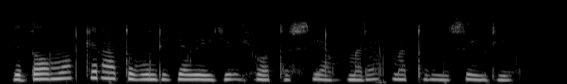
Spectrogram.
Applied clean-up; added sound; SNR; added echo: none; none; none; none.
